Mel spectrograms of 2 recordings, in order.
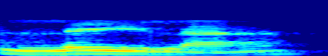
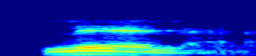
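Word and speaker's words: ܠܠܝܐ: Not Layla. Lela.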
